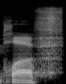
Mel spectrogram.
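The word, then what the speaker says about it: Plough: uh his manager jane jane pluff but it's spelled like plow um she's she's constantly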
